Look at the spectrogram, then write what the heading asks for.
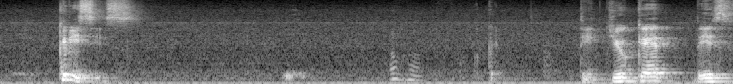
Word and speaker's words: crisis: And the same with the last syllable, with the last word, which is ends with an s or s. So the one before the last one is crisis.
